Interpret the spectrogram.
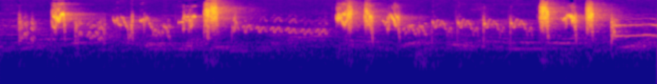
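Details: A pet budgie warbles on and on, loud squeaky chirps and dry clicks in bursts, a gentle run of soft repeated notes in between, ending on a short steady whistle.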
